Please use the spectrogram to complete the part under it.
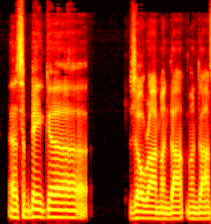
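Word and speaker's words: Zoran Mamdani: Well, just so like, how do you say his name? Soran, his win as well. That's a big, Zoran Mondami. – Zoran Mondami. Yeah. I was like, Sauron.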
